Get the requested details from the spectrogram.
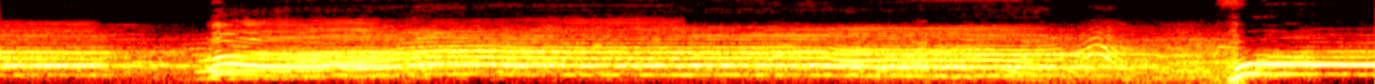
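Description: A young man sings long, held notes loudly through a microphone.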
